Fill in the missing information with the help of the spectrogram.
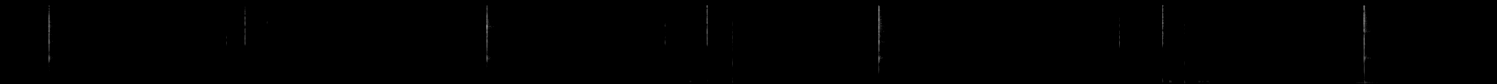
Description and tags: pen click
click, clicking, pen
